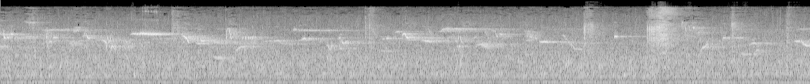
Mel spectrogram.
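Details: White-browed shortwing, known locally as cingcoang biru, singing in its natural habitat: dense overlapping high whistled phrases, quick slurred notes stepping up and down, with a steady background hiss.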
